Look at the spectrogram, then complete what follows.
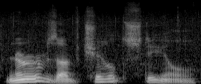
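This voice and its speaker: A man's voice: sits low, slow, vocal fry, voice pushed up, exaggerated voice, poor audio. A man voicing a big, sardonic, drunken city editor in his forties, with a theatrical, mocking manner, in a storybook reading. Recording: steady hiss, rain sound underneath.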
